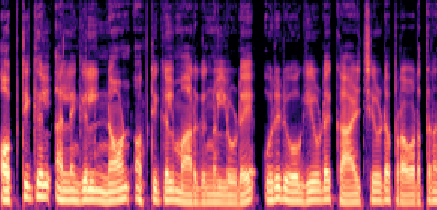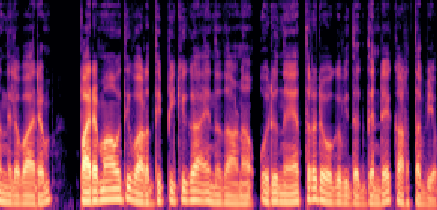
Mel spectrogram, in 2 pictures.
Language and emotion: Malayalam, neutral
